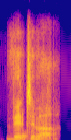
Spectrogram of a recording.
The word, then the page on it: vetiver: Indian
